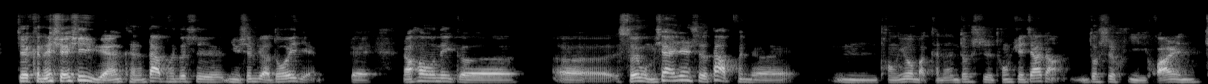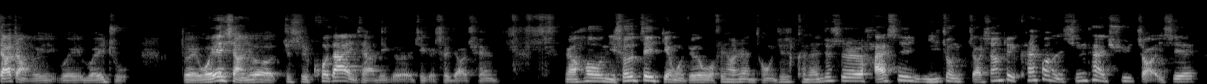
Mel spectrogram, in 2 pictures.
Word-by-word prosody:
就 150 0 +7
可 - - +3
能 140 +3 +7
学 155 -1 +7
习 190 +4 +6
语 - - 0
言 110 +2 +5
可 120 - -5
能 105 +1 -5
大 - - +7
部 - - -9
分 130 0 -7
都 135 - 0
是 120 -4 -4
女 115 - -4
生 135 +4 -4
比 135 - -4
较 - - +5
多 130 +3 +1
一 155 - +1
点。 125 - -8 0.3
对， 480 +1 -3 0.3
然 - - +4
后 160 -2 +2
那 145 -1 -2
个， - - +3 0.4
呃， - - -3
所 - - +4
以 - - +4
我 155 - 0
们 115 - -2
现 185 +10 +5
在 - - +5
认 195 +2 +3
识 185 - -2
的 - - 0
大 - - +5
部 - - -11
分 - - -7
的， - - -7 0.8
嗯， 205 -2 -7
朋 100 0 -8
友 130 +1 -1
嘛， - - -3
可 - - -12
能 100 +2 -8
都 120 +2 -6
是 120 -3 -8
同 110 +2 -9
学 115 - -2
家 145 +5 +3
长， 150 - -4 0.2
都 125 - -4
是 125 +1 -5
以 100 -3 -7
华 - - +4
人 110 -2 -2
家 140 - +8
长 90 - +1
为 95 +2 -10
为 95 0 -7
为 100 +3 -5
主。 115 - -12 0.5
对， 105 -2 0
我 110 +4 +6
也 185 - +9
想 100 - +3
要 110 -1 +2
就 120 - -10
是 115 +1 -7
扩 155 +7 -1
大 170 0 +7
一 - - -5
下 90 - -4
这 100 +2 -10
个 - - -7
这 - - -11
个 - - -13
社 - - -8
交 - - -6
圈。 90 0 -12 0.7
然 115 0 +3
后 155 +3 +2
你 120 -5 -1
说 165 - +1
的 180 - -4
这 190 - +6
一 175 - -1
点 115 - 0
我 100 - -4
觉 105 - -6
得 110 - +1
我 100 -2 -2
非 125 - -10
常 115 -2 -4
认 125 -1 -6
同， 95 -3 -10
就 115 - -11
是 120 - -9
可 120 - -11
能 115 +4 -6
就 170 - -5
是 165 -2 +2
还 160 - +5
是 190 -2 -2
以 125 -6 -8
一 125 - -6
种 145 -1 -4
比 - - -15
较 110 - -2
相 175 +11 -2
对 - - -1
开 190 0 -1
放 210 - -2
的 245 - -6
心 165 -3 -7
态 170 - 0
去 155 -1 -7
找 - - -2
一 - - -9
些， 130 0 -3
130 Hz, 300 characters per minute, -23 LUFS, 110-170 Hz, 0.8 s, 也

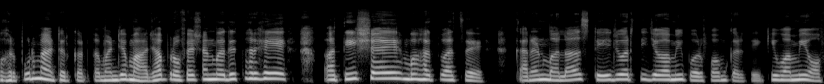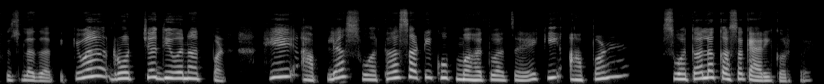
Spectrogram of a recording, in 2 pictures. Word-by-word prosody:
भरपूर 195 +7 0
मॅटर 220 -9 +3
करतं 180 +1 -7
म्हणजे 200 +4 +4
माझ्या 195 -1 +3
प्रोफेशनमध्ये 225 +2 +3
तर 265 - +3
हे 265 -1 +4 0.5
अतिशय 270 +3 +3
महत्त्वाचं 220 -5 +1
आहे 165 -4 -2 0.3
कारण 200 +4 0
मला 200 +1 +1
स्टेजवरती 225 +1 -1
जेव्हा 215 -1 +2
मी 220 +2 +3
परफॉर्म 185 +1 -3
करते 150 - -10
किंवा 205 -1 +1
मी 220 +2 +4
ऑफिसला 195 +2 -5
जाते 165 -4 -8
किंवा 325 +6 +2 0.2
रोजच्या 280 +5 0
जीवनात 280 -2 +2
पण 175 -3 -6 0.5
हे 345 +3 +1
आपल्या 230 - -2
स्वतःसाठी 305 - -2
खूप 305 -4 -2
महत्त्वाचं 205 -2 0
आहे, 195 +6 -2
की 310 +2 0
आपण 225 +7 -1 0.6
स्वतःला 260 +4 +2
कसं 255 -2 0
कॅरी 180 -5 +1
करतोय. 170 +3 -12
220 Hz, 140 wpm, -22 LUFS, 195-265 Hz, 0.6 s, म्हणजे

